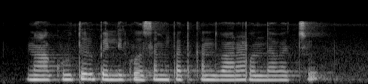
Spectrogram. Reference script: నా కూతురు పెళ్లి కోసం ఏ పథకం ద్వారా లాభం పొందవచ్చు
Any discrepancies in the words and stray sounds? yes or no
yes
